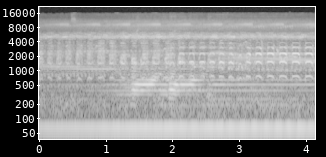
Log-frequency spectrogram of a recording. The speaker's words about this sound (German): Morgens um 7, wenn die ersten Sonnenstrahlen den Tau von den Sträuchern und Gräsern sammeln, ist Australiens Vogelwelt schon ausgesprochen munter.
